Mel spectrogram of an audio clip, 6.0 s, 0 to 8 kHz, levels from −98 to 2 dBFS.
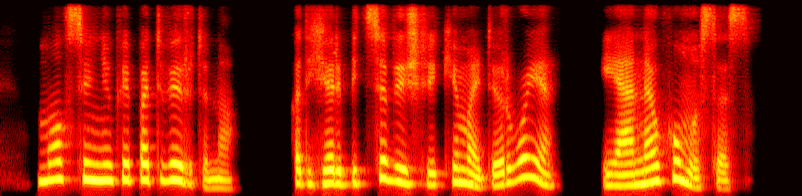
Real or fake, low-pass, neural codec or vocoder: fake; 7.2 kHz; codec, 24 kHz, 0.9 kbps, WavTokenizer, large speech release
